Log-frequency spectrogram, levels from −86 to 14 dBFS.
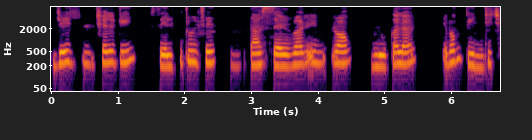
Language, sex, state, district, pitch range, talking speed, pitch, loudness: Bengali, female, West Bengal, North 24 Parganas, 220-255 Hz, 125 wpm, 235 Hz, -17 LUFS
